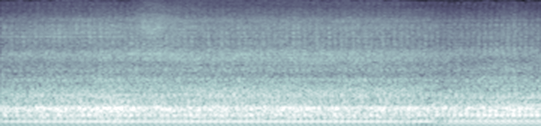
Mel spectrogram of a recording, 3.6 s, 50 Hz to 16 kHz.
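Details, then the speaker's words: WEN 4800 W dual-fuel generator (DF480iX), with about 800 W load at around 3,000 rpm: smooth, even low hum, tone slightly deeper but still low, rpm change minimal, no surging; normal running under light load. "RPM change is pretty much minimal to none. Now the tone on the generator is a little bit deeper, but still staying low."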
